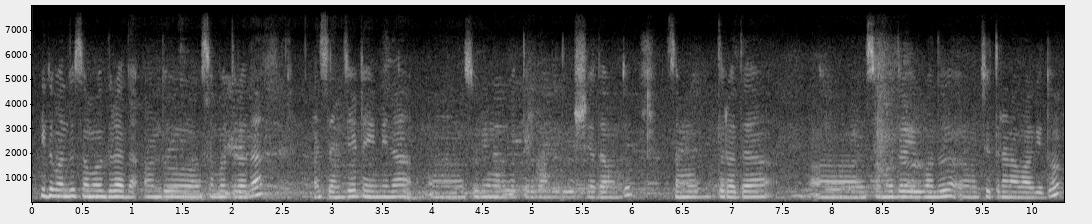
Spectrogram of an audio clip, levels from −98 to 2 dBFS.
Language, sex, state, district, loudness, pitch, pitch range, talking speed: Kannada, female, Karnataka, Shimoga, -26 LUFS, 225 Hz, 220-235 Hz, 105 wpm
